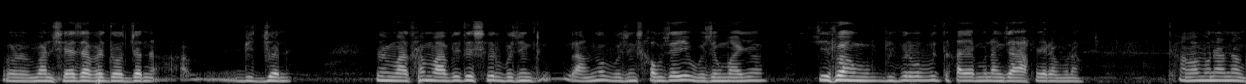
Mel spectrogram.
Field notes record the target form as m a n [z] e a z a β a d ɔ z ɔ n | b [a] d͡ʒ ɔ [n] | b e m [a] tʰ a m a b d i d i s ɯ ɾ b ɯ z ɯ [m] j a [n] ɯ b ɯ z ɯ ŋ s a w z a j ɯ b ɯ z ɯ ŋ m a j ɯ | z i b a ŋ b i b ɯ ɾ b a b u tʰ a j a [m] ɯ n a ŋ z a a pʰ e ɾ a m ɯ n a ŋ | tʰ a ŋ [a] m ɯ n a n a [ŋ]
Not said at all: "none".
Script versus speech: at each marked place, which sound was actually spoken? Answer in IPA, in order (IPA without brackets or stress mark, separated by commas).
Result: s, i, n, a, ŋ, ŋ, m, a, ŋ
